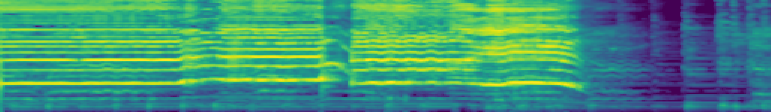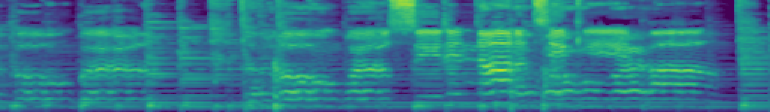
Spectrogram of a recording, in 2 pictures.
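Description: A woman's voice belts one long high note over a strummed acoustic guitar, stepping up in pitch twice and breaking off about five seconds in. Quieter sung phrases and guitar strumming follow.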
